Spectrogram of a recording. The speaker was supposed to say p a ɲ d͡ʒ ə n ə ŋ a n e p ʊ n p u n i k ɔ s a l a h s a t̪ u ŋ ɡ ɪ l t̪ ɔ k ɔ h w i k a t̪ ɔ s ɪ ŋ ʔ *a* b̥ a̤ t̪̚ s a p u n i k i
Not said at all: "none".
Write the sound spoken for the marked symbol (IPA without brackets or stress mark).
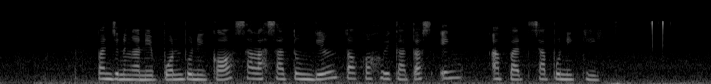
a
